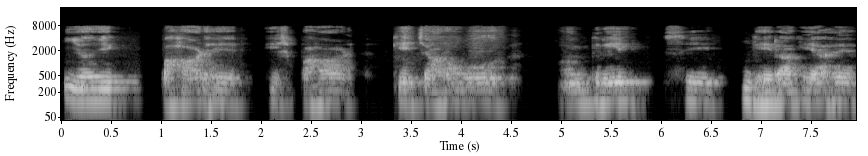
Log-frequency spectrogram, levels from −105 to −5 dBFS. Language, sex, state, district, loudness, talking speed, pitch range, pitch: Hindi, male, Bihar, Jamui, -38 LUFS, 120 wpm, 110-140 Hz, 120 Hz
